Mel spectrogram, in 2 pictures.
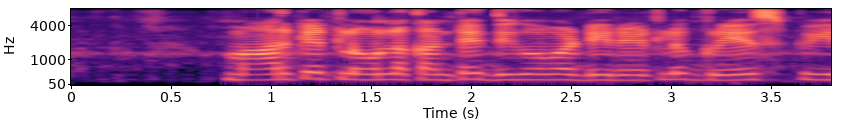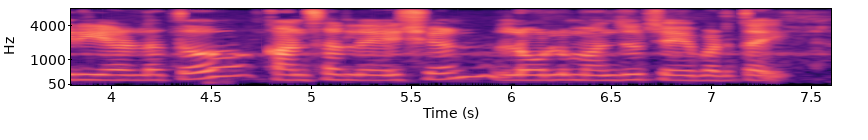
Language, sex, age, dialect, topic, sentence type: Telugu, male, 25-30, Telangana, banking, statement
